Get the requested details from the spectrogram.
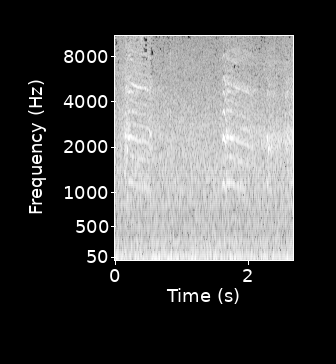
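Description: A hooded crow, grey with a black head, caws a few times, harsh calls spaced out over steady outdoor background noise, with no one speaking.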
